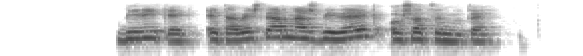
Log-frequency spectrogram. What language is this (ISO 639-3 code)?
eus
